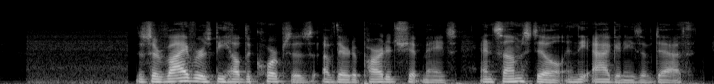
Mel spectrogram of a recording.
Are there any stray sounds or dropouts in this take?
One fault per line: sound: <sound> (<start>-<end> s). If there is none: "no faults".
no faults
